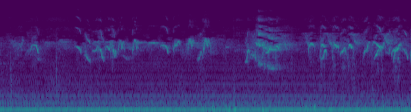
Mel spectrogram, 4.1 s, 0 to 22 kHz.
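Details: A hatch of Ottoman Sultan, Cream Legbar and Ameraucana chicks, 20 November 2023: a dense chorus of shrill peeps, louder and more frantic after the midpoint, with a constant low drone beneath.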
